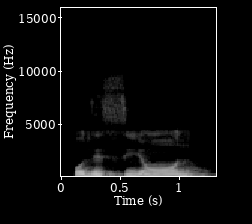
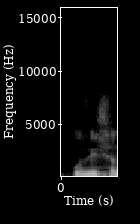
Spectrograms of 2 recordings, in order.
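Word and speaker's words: Position: इसी तरह same next जो है पोजिसियोन, पोजिसियोन, पोजीशन नहीं पढ़ा इसको हमने।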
